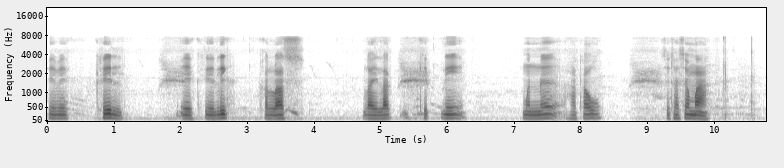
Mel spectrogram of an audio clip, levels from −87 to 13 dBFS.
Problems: low volume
